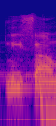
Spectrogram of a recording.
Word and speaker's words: Nesahn: I'm on YouTube with Nesahn Robinson. It's spelled N-E-S-A-H-N Robinson, R-O-B-I-N-S-O-N, Nesahn Robinson. And I'm on Instagram, Nesahn Robinson.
